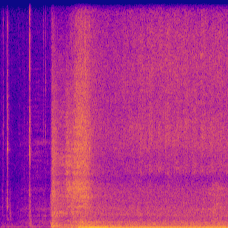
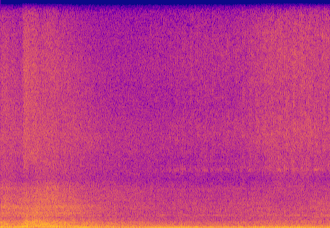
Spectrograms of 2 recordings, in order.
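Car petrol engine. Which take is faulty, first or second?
second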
